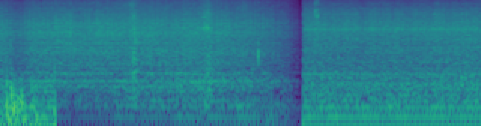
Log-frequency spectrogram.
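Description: Benchtop thickness planer running with a steady motor hum. The noise falls back about half a second in, fades out, then comes back abruptly at full level about two and a half seconds in.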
